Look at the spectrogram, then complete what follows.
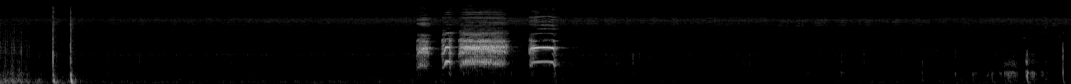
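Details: F1 hybrid Aceh junglefowl giving one short crow in two harsh, broadband bursts, the second ending in a clear tonal note; a few sharp clicks before it and steady high hiss throughout.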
